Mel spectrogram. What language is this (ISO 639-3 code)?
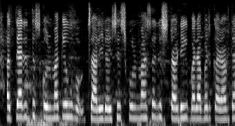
guj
